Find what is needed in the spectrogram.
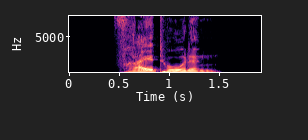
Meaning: dative plural of Freitod
- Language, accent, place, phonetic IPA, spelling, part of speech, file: German, Germany, Berlin, [ˈfʁaɪ̯ˌtoːdn̩], Freitoden, noun, De-Freitoden.ogg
